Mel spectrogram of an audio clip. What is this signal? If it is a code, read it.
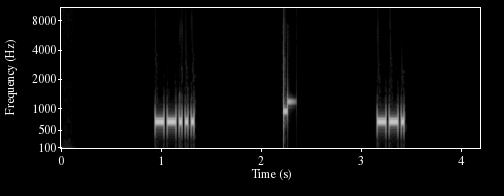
Morse code, heard as a keyed tone, about 40 wpm, 700 Hz. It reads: 7 G
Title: Single Letter-Number Alt 40wpm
